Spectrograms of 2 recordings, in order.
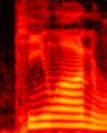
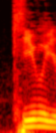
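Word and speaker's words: Kelee: Buccaneers another defensive back kelon Ringo Keely Ringo TV there's no o-n in there it's clearly Ringo which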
